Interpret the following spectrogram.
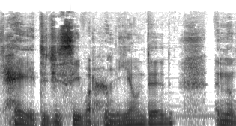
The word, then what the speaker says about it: Hermione: be all like hey did you see what Hermione did and then like talking they'll be like no should we it's actually pronounced Hermione you know like we didn't have that so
